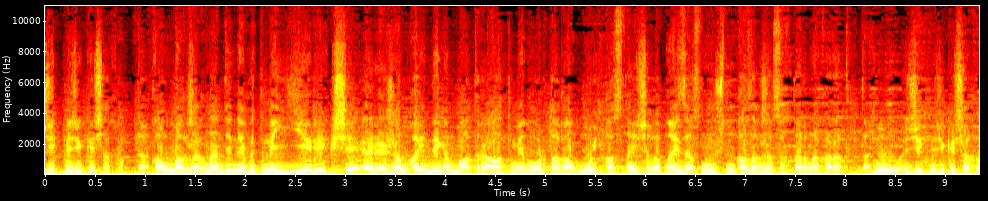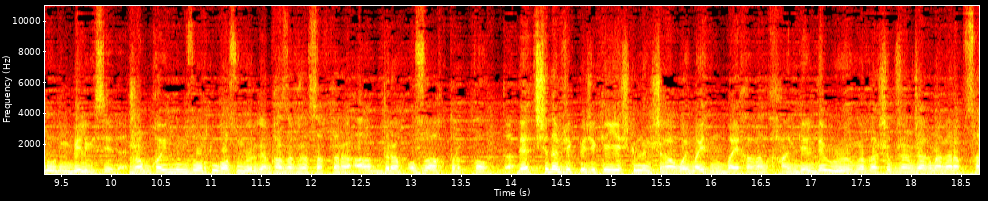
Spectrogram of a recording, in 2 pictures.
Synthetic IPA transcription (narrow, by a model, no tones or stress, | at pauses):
ʒe̞k̚pe̞ʒe̞kʲːe̞ʃɑqəɾəp̚t̪ə̰qʰɑlˠmɑqʒɑʁənɑnd̪e̞ne̞bɪt̪ɪmeje̞ɾe̞kʃe̞ʔæɾɪʒɑmqɑjənd̪e̞ɡʲe̞nbɑt̪əɾəɑt̪əme̞nwo̞ɾt̪ɑʁɑwo̞jqɑsət̪ɑjʃəʁəpnɑjzɑsənəɴʏʃɪɪɴqʰɑzɑqʒɑsɑqt̪ɑɾənɑqʰɑɾɑt̪ə̥pt̪əbʊlˠʒe̞k̚pe̞ʒe̞kʲːe̞ʃɑqəɾud̪əɴbe̞lɡʲɪse̞d̪ɪ̰ʒɑmqɑjənd̪əɴzo̞ɾt̪əlˠʁɑsəŋkʲʰɵɾɡʲe̞ɴqʰɑzɑqʒɑsɑqt̪ɑɾəʔɑbd̪əɾɑpʊzɑqt̪ʰʊɾəp̚qʰɑlˠəp̚t̪ə̰d̪æt̪ɪ̥ʃɪd̪ɑpʒe̞k̚pe̞ʒe̞kʲːeje̞ʃkʲɪmd̪ɪŋʃəʁɑqʰo̞jmɑjt̪ənənbɑjqɑʁɑnχɑŋɡʲe̞ld̪e̞wɵŋɪɾqʰɑʃəpʒɑnʒɑʁənɑqʰɑɾɑpsɑ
